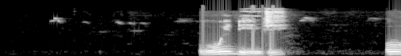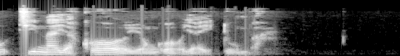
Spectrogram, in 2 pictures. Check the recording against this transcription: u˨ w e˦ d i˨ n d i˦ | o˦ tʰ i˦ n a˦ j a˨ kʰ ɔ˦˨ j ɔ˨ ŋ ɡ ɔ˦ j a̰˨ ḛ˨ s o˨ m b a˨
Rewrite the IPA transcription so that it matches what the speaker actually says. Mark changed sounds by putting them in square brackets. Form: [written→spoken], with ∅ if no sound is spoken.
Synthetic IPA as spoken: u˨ w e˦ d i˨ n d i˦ | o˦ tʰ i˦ n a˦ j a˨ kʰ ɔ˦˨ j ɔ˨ ŋ ɡ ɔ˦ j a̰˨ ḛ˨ [s→t] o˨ m b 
